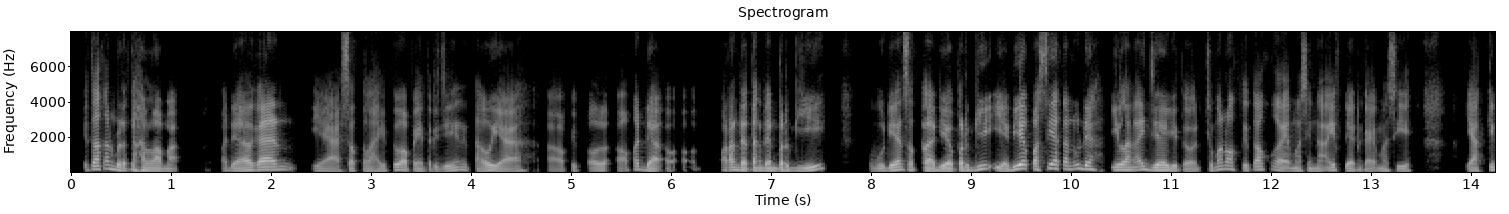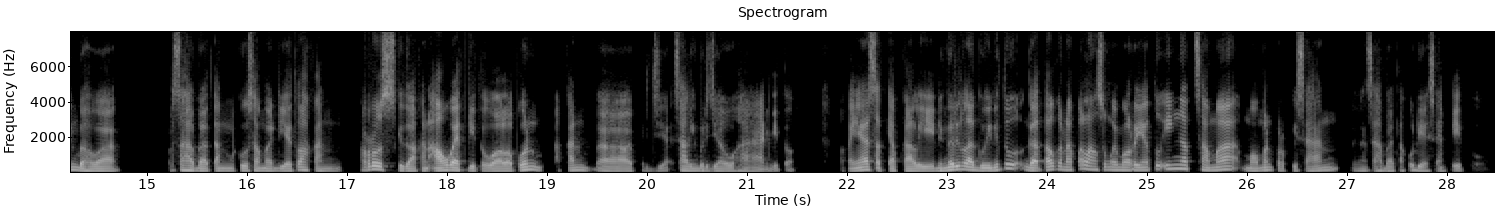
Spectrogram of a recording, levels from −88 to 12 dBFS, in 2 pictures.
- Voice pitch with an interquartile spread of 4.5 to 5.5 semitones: Yes, average, 4.8 semitones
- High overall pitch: No, low, 125 Hz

